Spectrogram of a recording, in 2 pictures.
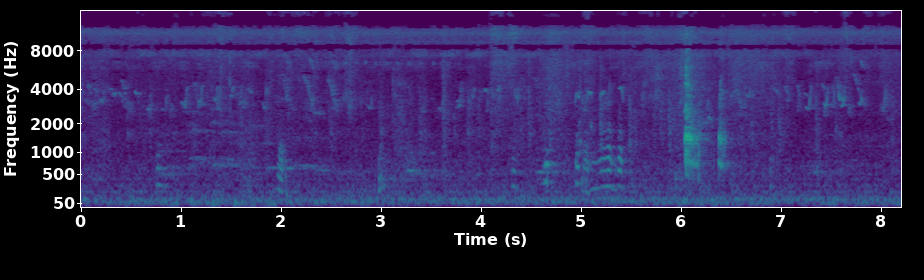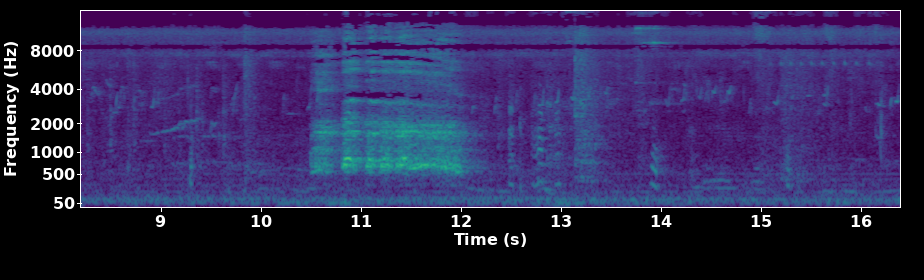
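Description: Chickens foraging with soft, scattered clucks and a few short louder calls, then about ten seconds in a rooster crows once, for about a second and a half, the loudest sound here.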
